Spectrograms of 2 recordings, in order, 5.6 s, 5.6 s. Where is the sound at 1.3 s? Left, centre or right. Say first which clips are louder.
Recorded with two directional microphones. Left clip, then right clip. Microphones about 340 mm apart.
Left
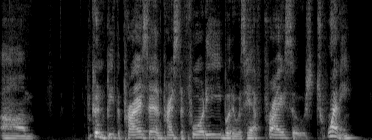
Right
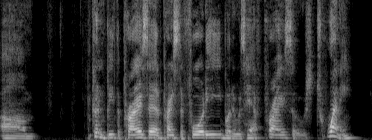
Left 4 dB; centre.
